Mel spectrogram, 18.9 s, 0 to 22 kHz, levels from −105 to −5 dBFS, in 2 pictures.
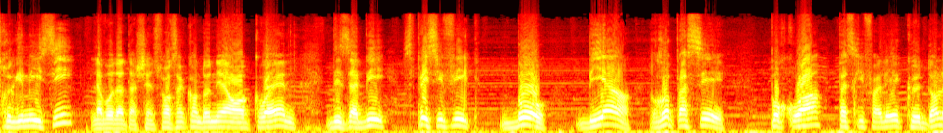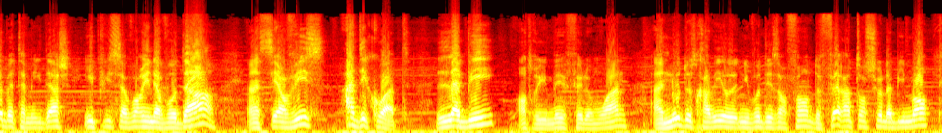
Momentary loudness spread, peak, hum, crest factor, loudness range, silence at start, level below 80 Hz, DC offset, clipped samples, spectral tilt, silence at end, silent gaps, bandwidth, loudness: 9 LU; 0 dBFS; none; 10 dB; 2 LU; 0 s; -38 dBFS; under 0.1%; 2%; -6.5 dB/octave; 0 s; none; 15.5 kHz; -10 LUFS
